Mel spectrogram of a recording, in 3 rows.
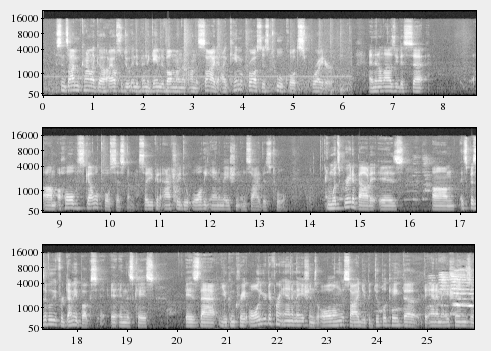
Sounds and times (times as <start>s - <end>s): Speech: 0.3s - 5.8s, 6.5s - 7.8s, 8.6s - 13.6s, 14.3s - 19.6s, 20.2s - 25.9s.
